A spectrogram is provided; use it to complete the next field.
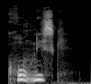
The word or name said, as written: kronisk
